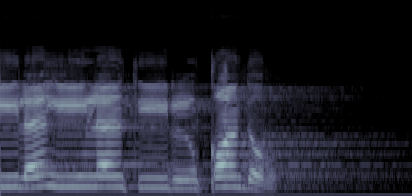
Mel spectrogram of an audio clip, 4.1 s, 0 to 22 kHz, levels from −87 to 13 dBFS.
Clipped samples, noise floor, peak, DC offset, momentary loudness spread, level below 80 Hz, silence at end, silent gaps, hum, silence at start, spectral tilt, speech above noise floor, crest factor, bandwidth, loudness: under 0.1%; -67 dBFS; -10 dBFS; under 0.1%; 10 LU; under -90 dBFS; 1.2 s; none; none; 0 s; -4 dB/octave; 41 dB; 18 dB; 8 kHz; -26 LUFS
